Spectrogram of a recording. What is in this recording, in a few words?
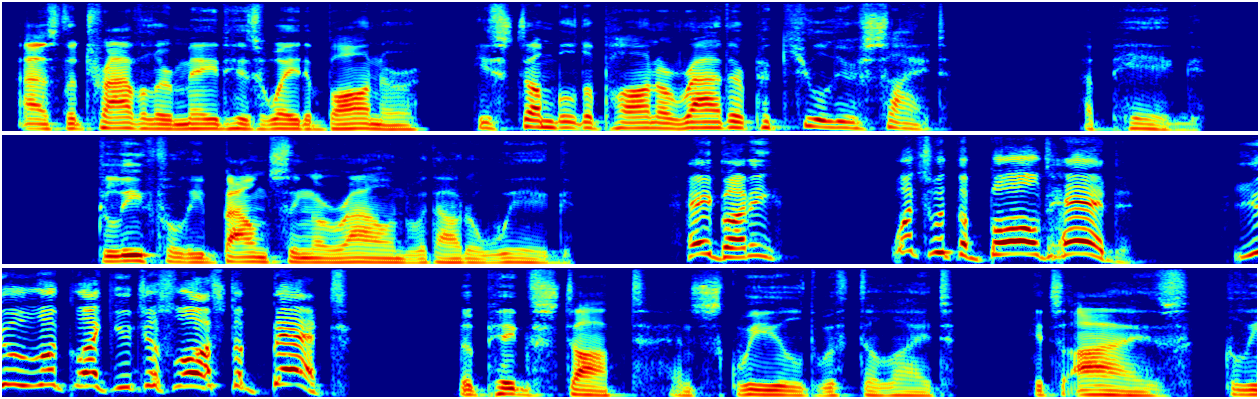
male US story; As I Went to Bonner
